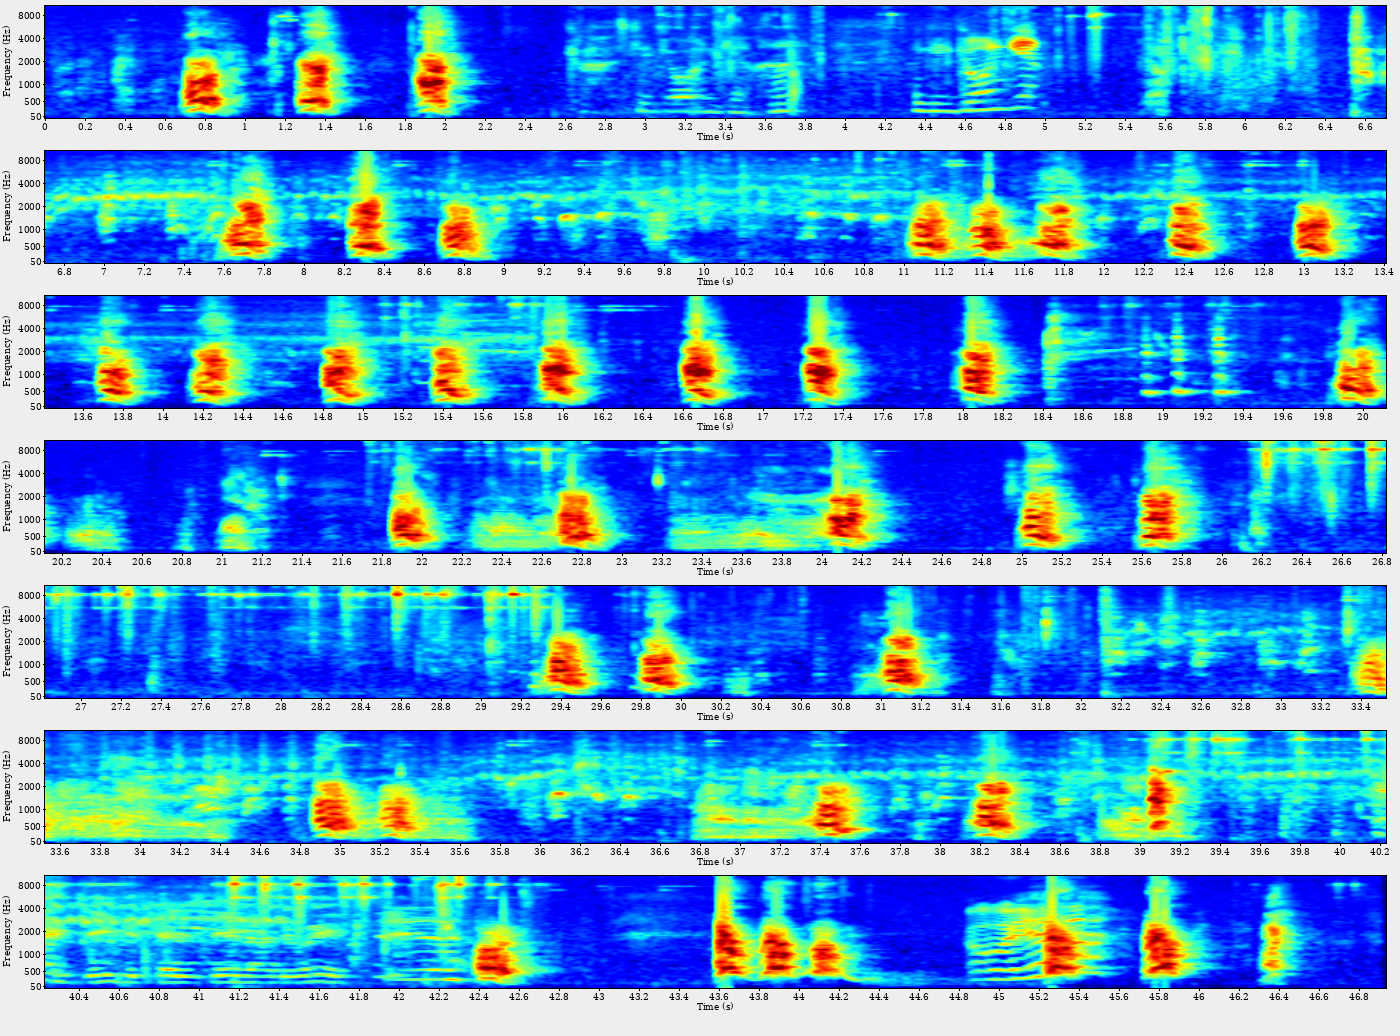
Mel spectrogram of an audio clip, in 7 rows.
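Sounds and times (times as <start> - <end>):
puppy barking: 0.7 - 2.2, 7.0 - 18.4, 19.9 - 20.2, 21.9 - 23.0, 24.0 - 24.4, 25.0 - 26.0, 29.2 - 30.2, 31.0 - 31.4, 32.6 - 40.2, 42.2 - 42.8, 43.6 - 44.4, 45.2 - 46.7.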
